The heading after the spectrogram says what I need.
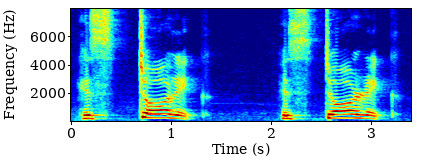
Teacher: Adjective ending in IC suffix like syllabic, like autocratic, historic, etc. So the stress is on penultimate syllable. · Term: primary stress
